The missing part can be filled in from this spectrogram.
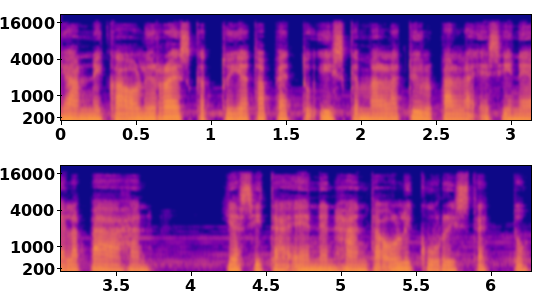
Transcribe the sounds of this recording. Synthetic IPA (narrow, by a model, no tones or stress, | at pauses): jɑnːikɑolirɑjskɑt̪ːujɑt̪ɑpet̪ːṵʔiskemælːæt̪ylpælːæ̰ʔe̞̰sine̞ːlːæpæːhæn | jɑsit̪æ̰ʔe̞nːe̞nɦænt̪æ̰ʔo̞likuɾist̪e̞t̪ːu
